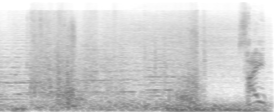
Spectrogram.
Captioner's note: sounds of sword battle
